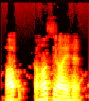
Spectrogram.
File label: where from, hindi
